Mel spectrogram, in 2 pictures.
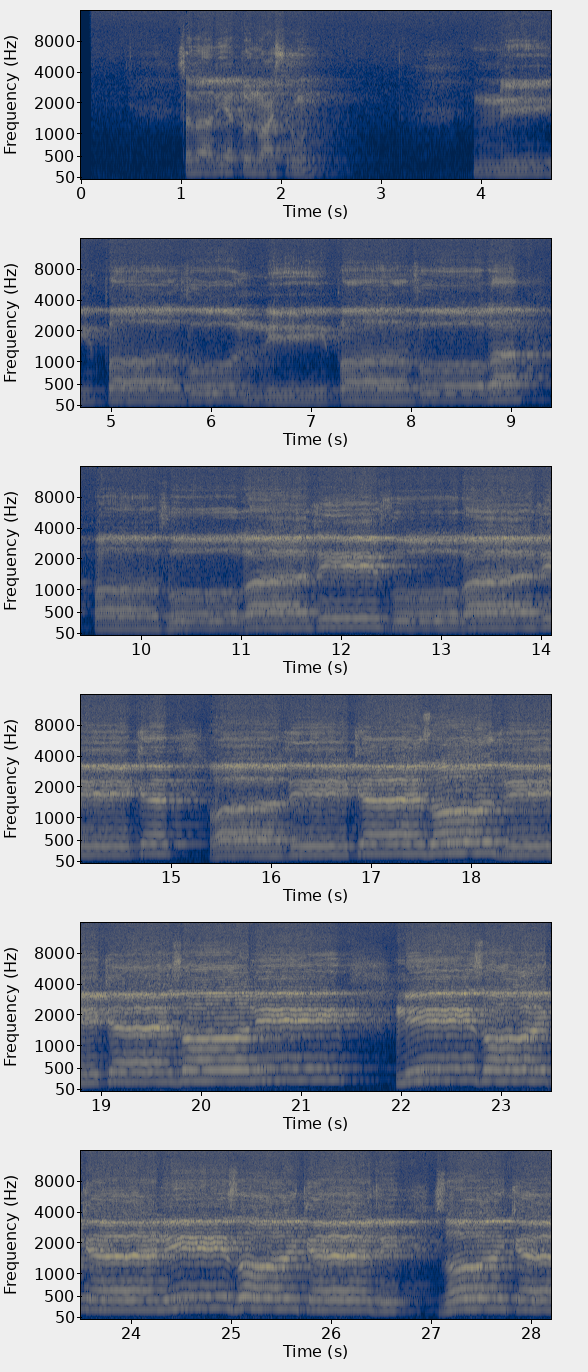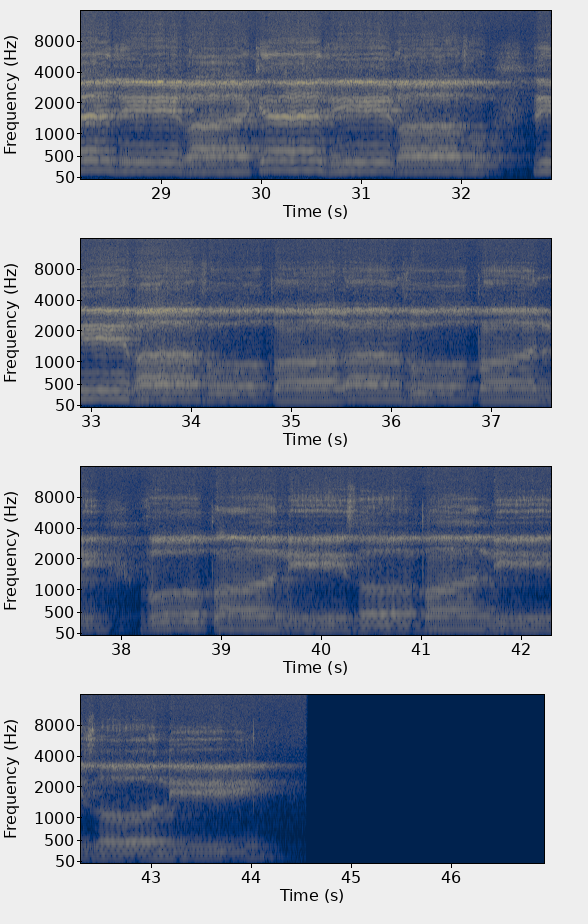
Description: تمارين مبادئ الموسيقى البيزنطية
